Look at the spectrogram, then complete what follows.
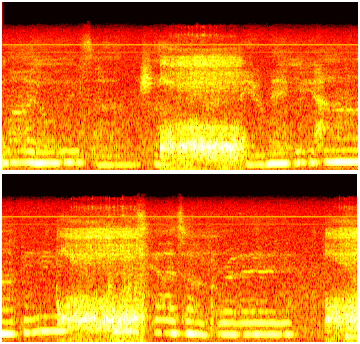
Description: Our Boston Terrier, Molly sleeps and snores.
